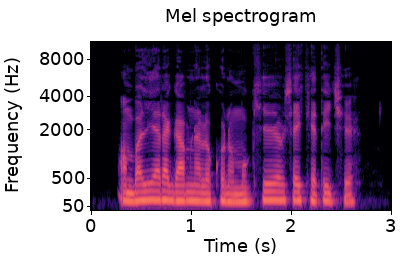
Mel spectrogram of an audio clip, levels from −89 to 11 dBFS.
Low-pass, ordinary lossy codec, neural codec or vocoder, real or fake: none; none; none; real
